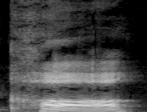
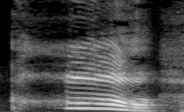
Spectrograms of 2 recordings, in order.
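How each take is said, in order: First: Said in the usual way. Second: "Call." yelped much higher and louder, with a laugh; squawked call. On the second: Shown as a demonstration. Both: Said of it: "I asked you to say the word call".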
